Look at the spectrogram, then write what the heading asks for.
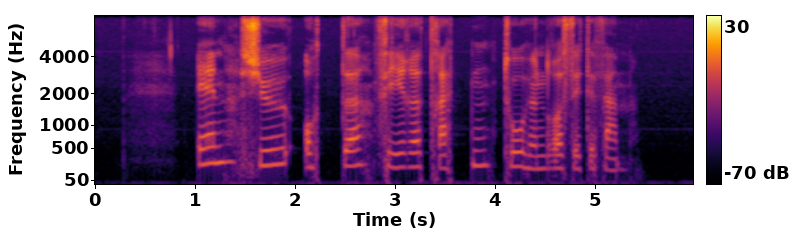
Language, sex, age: Norwegian, female, 31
